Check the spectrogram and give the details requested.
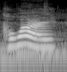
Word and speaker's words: Kauaʻi: Oahu we go to Kawaii not kawaii kawaii make sure your mouth is a little tighter because it's an ooh it's a u there Kawaii and the last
